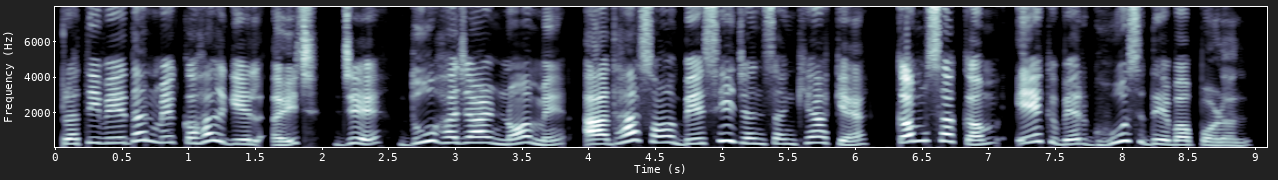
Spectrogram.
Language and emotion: Maithili, neutral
